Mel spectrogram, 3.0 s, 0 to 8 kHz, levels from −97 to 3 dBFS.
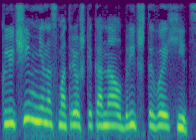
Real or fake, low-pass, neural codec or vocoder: fake; 7.2 kHz; codec, 16 kHz in and 24 kHz out, 2.2 kbps, FireRedTTS-2 codec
